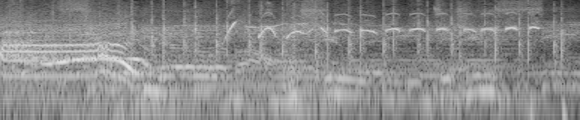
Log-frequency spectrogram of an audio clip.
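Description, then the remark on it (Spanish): A loud crowd cheers and whoops while sharp, rapid hand claps rattle through, voices rising and overlapping in an excited burst of applause. “¡Más fuerte, perro! ¡Lo apláudale!”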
